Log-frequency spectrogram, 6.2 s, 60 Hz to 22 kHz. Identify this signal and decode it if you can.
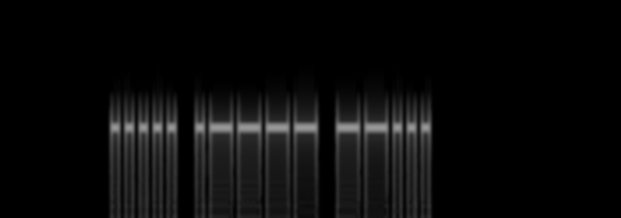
Morse code, heard as a keyed tone, about 17 wpm, 700 Hz. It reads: 517
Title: Numbers - 3-Digit 17wpm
